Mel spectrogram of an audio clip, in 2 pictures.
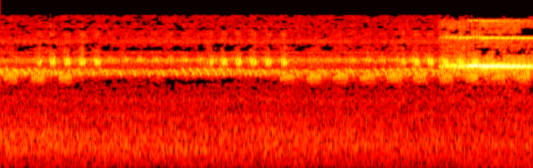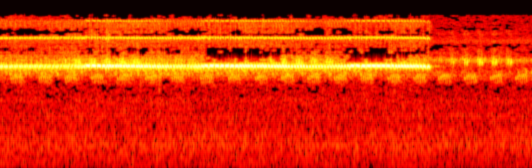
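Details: Nature sound recording of insects: soft, regular high chirp bursts, then a loud continuous pulsing trill enters for about five seconds, swelling in waves, before the quieter chirping returns.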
